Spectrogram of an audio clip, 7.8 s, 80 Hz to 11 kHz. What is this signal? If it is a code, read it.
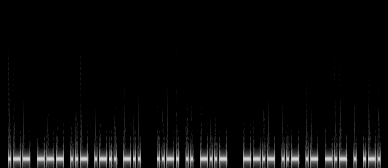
Morse code, heard as a keyed tone, about 25 wpm, 700 Hz. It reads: WOULD FIX QUAKER
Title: Pangram Challenge v2 - 25wpm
